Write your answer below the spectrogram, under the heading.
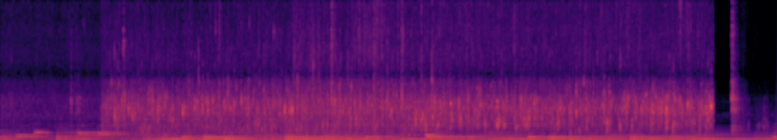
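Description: Breaded pork cutlets deep-frying in hot oil in a wok: a dense crackling sizzle that swells about a second and a half in and cuts off suddenly near the end. Light background music plays underneath.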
